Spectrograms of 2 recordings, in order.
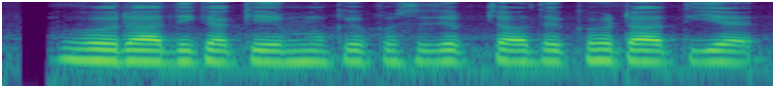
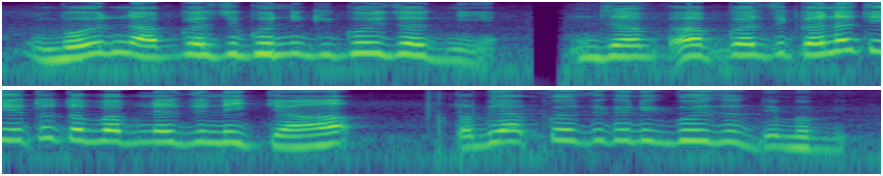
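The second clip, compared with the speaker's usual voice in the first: put-on high, aggrieved young woman's voice; hurt daughter-in-law; 6 semitones higher, 5 dB louder than usual. Daughter-in-law reproaches mother-in-law, high and hurt. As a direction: reproach her for raising a hand.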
